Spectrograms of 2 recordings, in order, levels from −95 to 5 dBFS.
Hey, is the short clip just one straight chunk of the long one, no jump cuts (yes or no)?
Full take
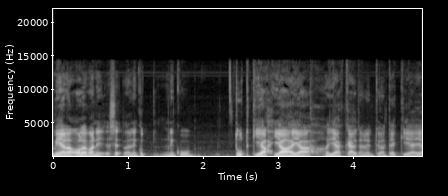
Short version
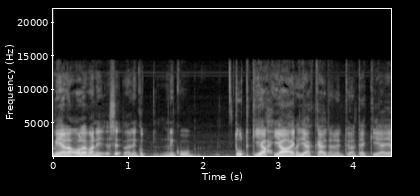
no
